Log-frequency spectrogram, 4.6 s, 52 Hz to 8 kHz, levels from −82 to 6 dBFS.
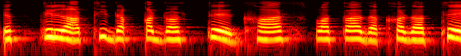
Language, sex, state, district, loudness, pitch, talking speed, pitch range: Bengali, male, West Bengal, Kolkata, -17 LUFS, 245 Hz, 105 wpm, 230-255 Hz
